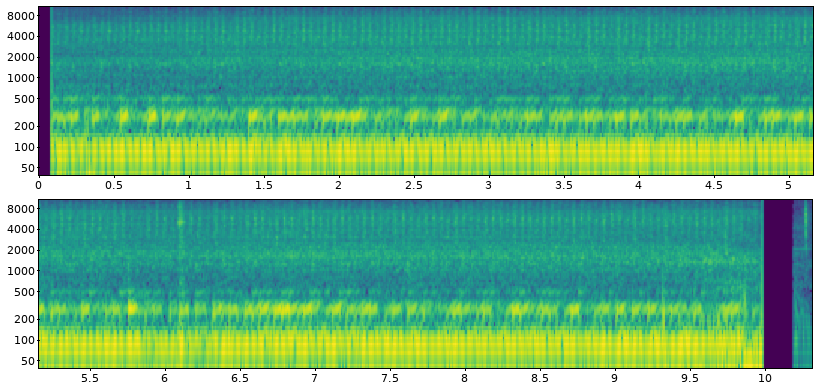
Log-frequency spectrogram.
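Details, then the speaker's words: Car running after raising fuel pressure and correcting miswired harness pins to the ECU: steady even idle, smooth low hum, no misses or knocks; normal idle. "got the car fired up, and now it's idling."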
